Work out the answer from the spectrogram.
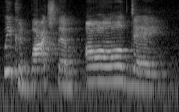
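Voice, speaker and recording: A high-pitched American woman speaks in an echoey room with faint background noise. She leads toddler storytime, addressing small children in simple, encouraging phrases and questions. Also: slow pace, sharp tone, recorded from a distance. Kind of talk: picture-book reading and sing-along for toddlers.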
